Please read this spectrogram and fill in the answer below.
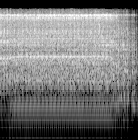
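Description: Bosch EasyPump cordless air pump running in its override mode, with no preset pressure to stop it: a steady motor-and-piston drone with a high whine. It cuts off near the end.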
